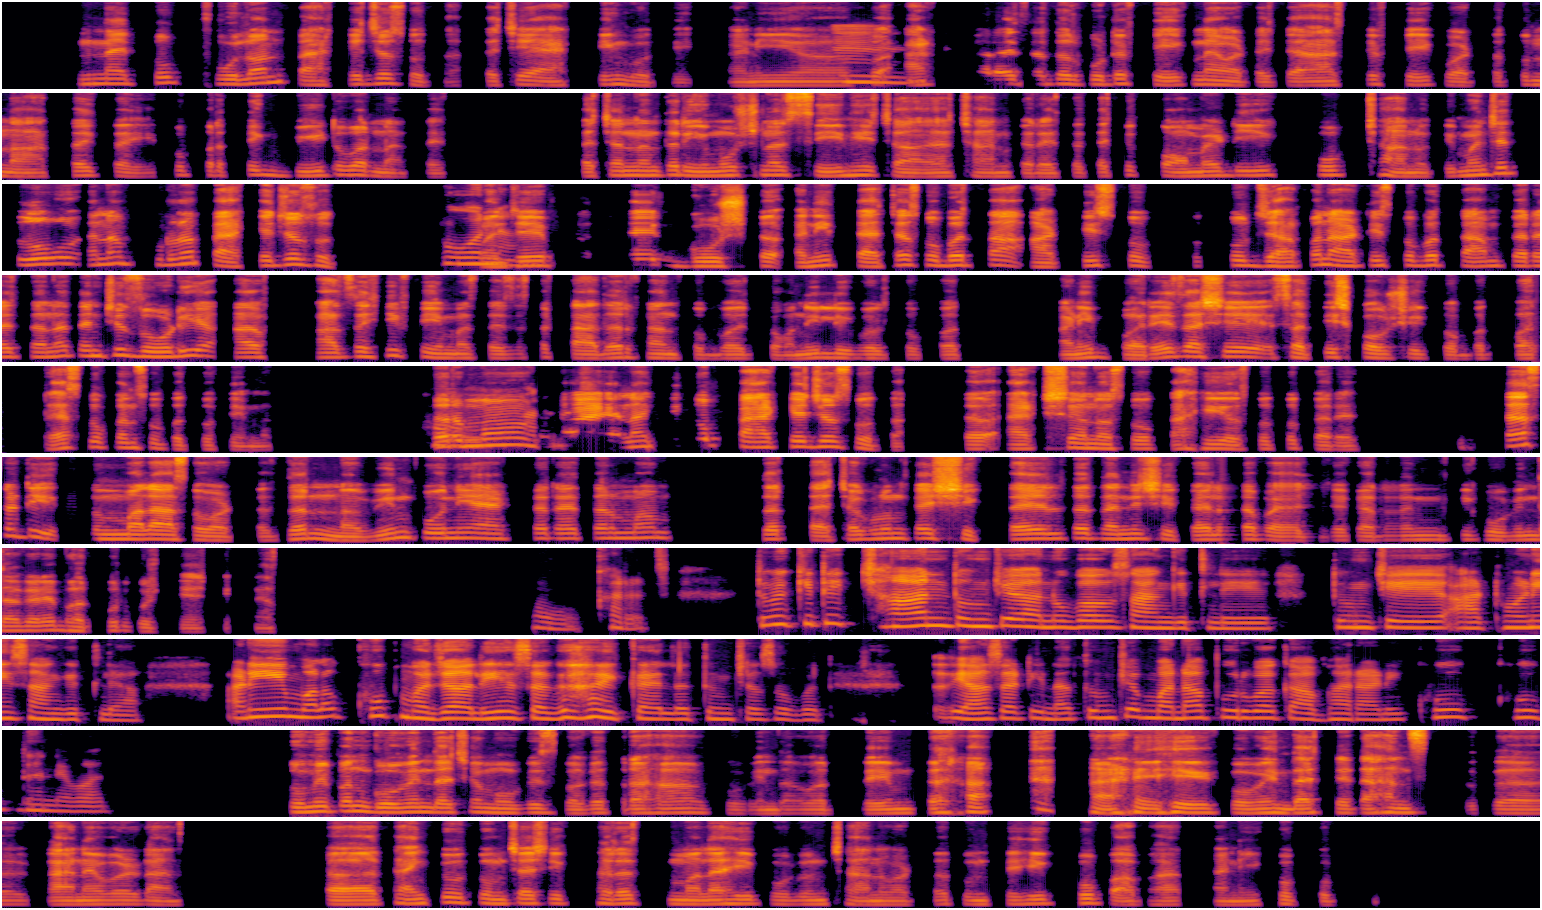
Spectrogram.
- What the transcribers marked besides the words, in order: in English: "फुल आँन पॅकेजच"; in English: "एक्टिंग"; in English: "एक्ट"; in English: "फेक"; in English: "फेक"; in English: "बीटवर"; in English: "इमोशनल सीन"; in English: "कॉमेडी"; in English: "पॅकेजच"; in English: "आर्टिस्ट"; in English: "आर्टिस्टसोबत"; in English: "फेमस"; in English: "फेमस"; in English: "पॅकेजच"; other background noise; in English: "एक्टर"; laughing while speaking: "ऐकायला"; in English: "मुव्हीज"; laughing while speaking: "प्रेम करा आणि गोविंदाचे डान्स, अ, गाण्यावर डान्स"; in English: "डान्स"; in English: "डान्स"; in English: "थँक यू"
- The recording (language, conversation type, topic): Marathi, podcast, आवडत्या कलाकारांचा तुमच्यावर कोणता प्रभाव पडला आहे?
